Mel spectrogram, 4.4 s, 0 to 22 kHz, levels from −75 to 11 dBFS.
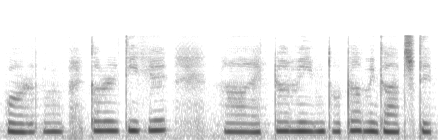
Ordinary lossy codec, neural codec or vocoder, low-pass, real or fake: none; codec, 16 kHz, 1 kbps, FunCodec, trained on Chinese and English, 50 frames a second; none; fake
